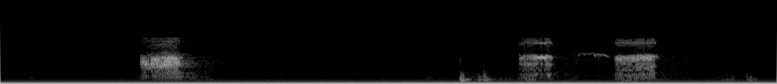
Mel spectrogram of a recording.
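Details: Barn owls mating and cuddling, Alphen, 22 April 2020: one harsh hissing screech early, then two more close together later, with a soft short whistle between them and low background hum.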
